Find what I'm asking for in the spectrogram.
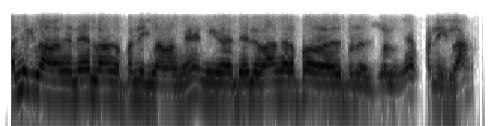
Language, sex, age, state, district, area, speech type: Tamil, male, 45-60, Tamil Nadu, Namakkal, rural, conversation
